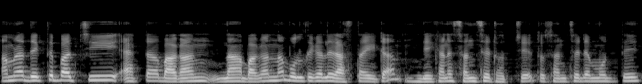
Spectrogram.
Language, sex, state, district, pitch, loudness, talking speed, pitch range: Bengali, male, West Bengal, Dakshin Dinajpur, 150 Hz, -18 LUFS, 175 wpm, 145-165 Hz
